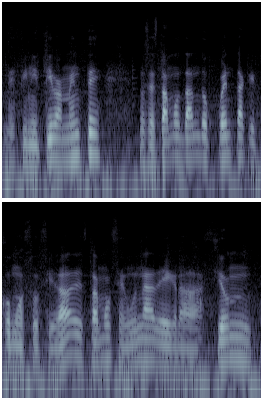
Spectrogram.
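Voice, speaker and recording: With music in the background, a man's fairly high-pitched voice moves fairly quickly, its pitch varying in an ordinary way. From Guatemala. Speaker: TV news co-host. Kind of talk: TV panel discussion.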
